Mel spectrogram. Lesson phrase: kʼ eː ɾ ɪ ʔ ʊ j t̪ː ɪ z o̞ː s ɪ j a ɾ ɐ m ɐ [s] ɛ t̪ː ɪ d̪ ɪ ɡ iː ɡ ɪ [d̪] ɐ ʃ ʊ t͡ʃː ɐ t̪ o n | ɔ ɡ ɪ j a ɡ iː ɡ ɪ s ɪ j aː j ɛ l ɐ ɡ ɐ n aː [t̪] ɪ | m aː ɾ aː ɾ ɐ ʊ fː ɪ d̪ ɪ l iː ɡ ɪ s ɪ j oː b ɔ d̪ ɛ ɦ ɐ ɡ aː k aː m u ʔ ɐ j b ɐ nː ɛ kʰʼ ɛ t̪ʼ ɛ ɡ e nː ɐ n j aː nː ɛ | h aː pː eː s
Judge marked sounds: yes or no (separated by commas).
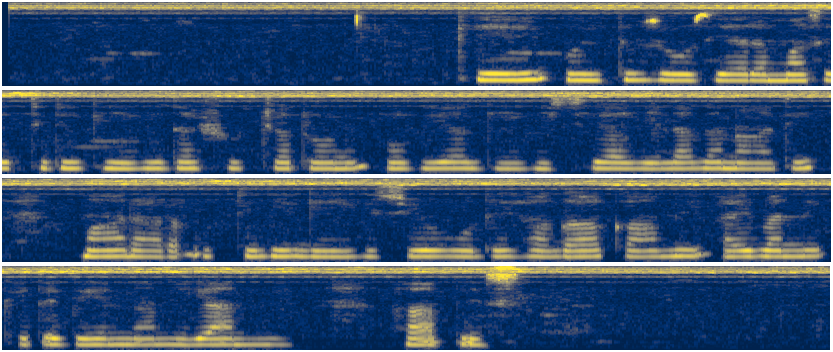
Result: yes, yes, yes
